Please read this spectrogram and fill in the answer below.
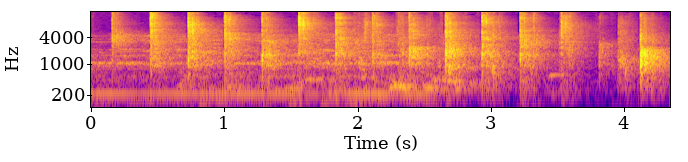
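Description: Steady rhythmic hand clapping, about four to five sharp claps a second, stopping just before the end.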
